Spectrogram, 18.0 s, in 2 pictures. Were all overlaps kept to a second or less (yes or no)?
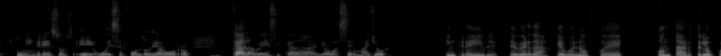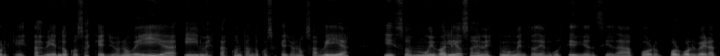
yes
